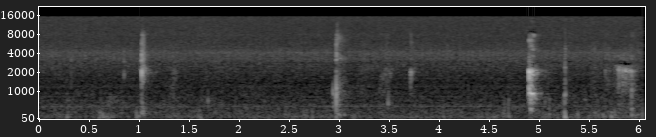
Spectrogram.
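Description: An infant hiccuping: three short hics about two seconds apart, the last one the loudest.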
